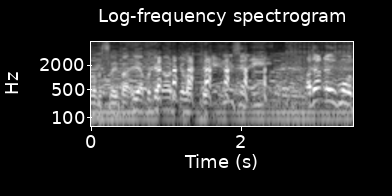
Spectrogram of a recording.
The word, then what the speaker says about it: Gennady Golovkin: Gennady Golovkin, I said it wrong obviously, but yeah, but Gennady Golovkin.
